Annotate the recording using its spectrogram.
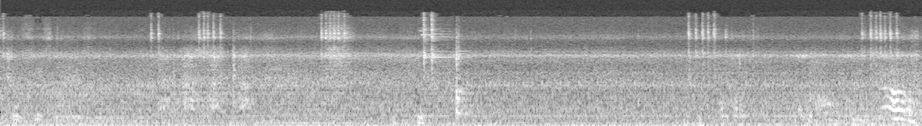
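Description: Quiet street background at a standstill: a steady low rumble with faint, distant voices and a few brief high hisses.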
